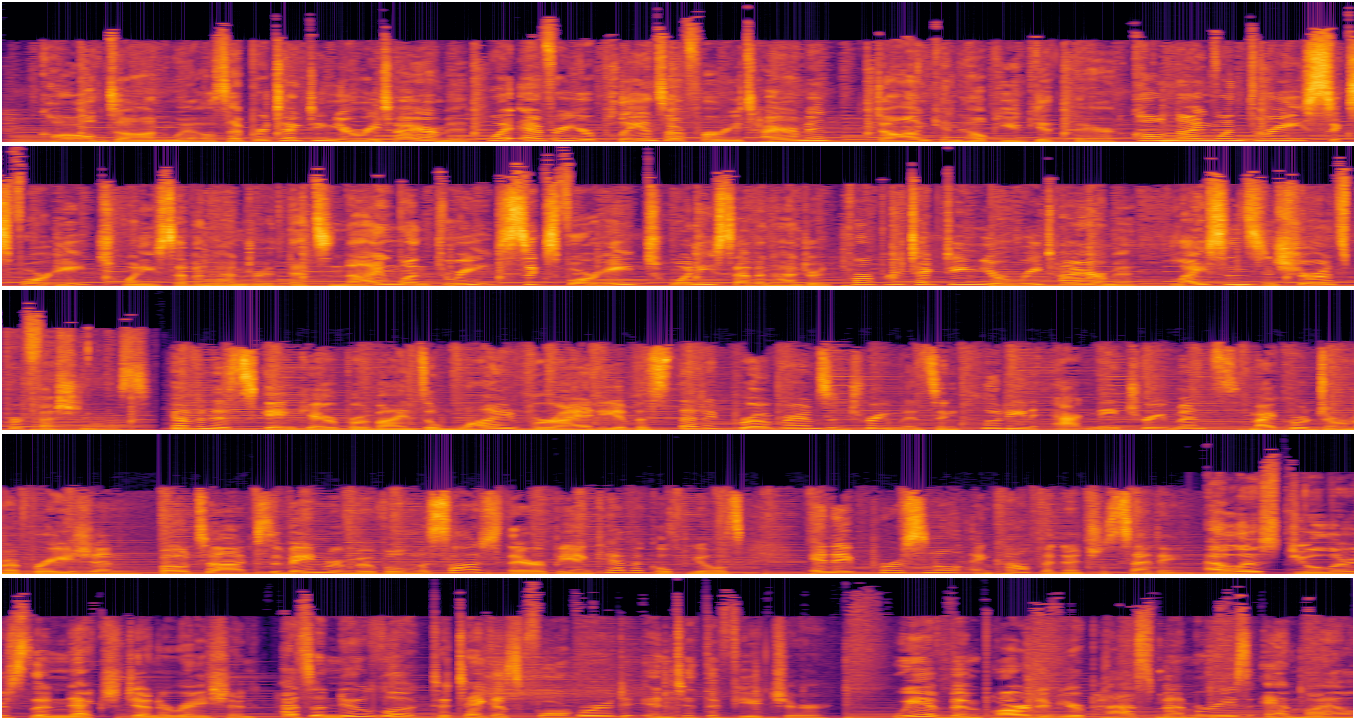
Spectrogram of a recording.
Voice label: voiceover demo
